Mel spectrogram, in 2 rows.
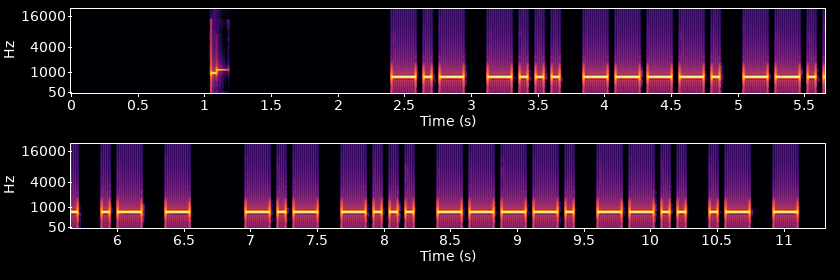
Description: Morse code, heard as a keyed tone, about 20 wpm, 700 Hz. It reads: KB9ZAT KB9ZAT
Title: USA Call Signs Repeated 3x 20wpm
